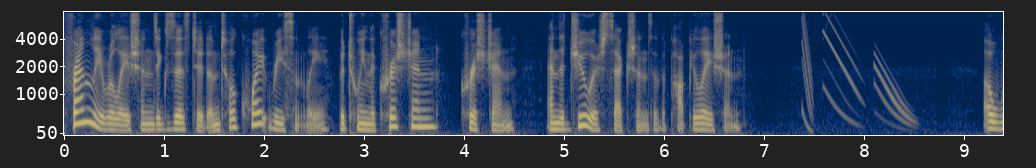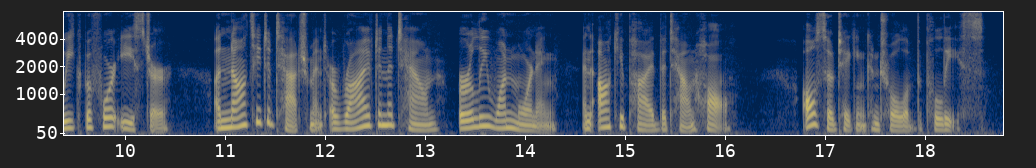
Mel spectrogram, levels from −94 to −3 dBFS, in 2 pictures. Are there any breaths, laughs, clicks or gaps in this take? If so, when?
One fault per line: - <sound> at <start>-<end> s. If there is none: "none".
- chirp at 7.4-8.6 s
